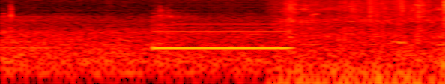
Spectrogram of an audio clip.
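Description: A phone's ringing tone sounds through an earpiece.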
